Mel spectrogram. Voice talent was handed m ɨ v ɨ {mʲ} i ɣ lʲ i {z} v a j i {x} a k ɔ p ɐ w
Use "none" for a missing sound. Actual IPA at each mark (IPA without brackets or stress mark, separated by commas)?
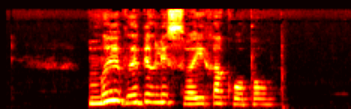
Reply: bʲ, s, x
